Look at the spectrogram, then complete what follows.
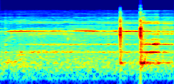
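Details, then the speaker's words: Steady high hiss of a small-volume nebulizer near the end of treatment, two sharp taps moving medication from the sidewall down to the capillary tube, then sputtering from intermittent nebulization: nebulizer sputtering. "you can move some of the medication that is along the sidewall of the nebulizer down to the capillary tube so that it can be nebulized. What you're hearing is the sputtering."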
